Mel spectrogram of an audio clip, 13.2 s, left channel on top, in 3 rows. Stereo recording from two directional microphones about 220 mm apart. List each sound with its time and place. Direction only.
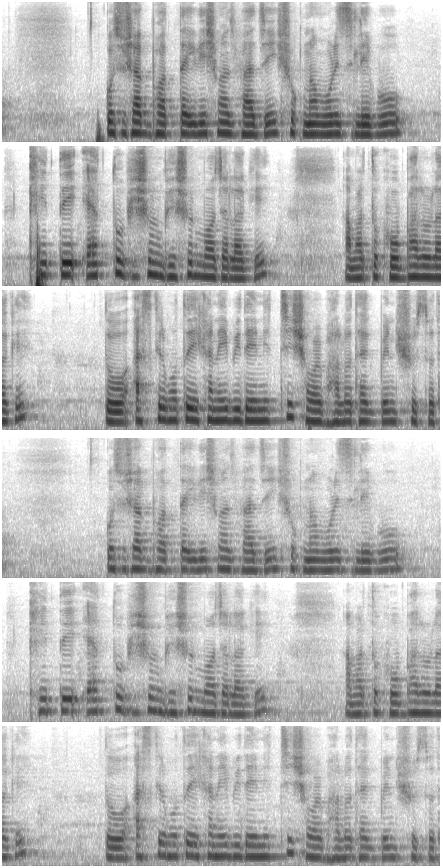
0.9 s a woman's voice: 35° left (ahead or behind)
